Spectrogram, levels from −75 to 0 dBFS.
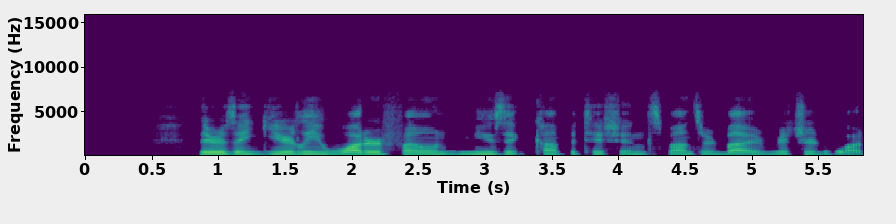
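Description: Listening to the speech recording, nothing technical stood out as wrong at any point.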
